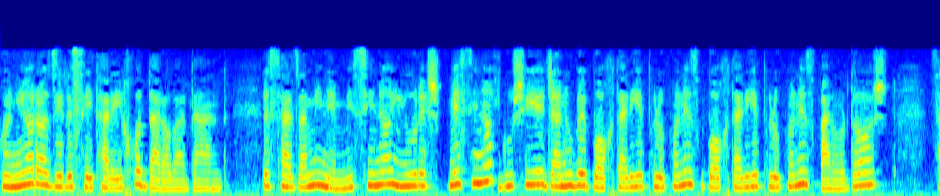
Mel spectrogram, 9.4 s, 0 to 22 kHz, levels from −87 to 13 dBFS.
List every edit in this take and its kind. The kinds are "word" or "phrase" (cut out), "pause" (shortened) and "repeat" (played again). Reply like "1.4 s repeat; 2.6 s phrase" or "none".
2.6 s word; 4.4 s word; 5.0 s word; 7.0 s repeat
